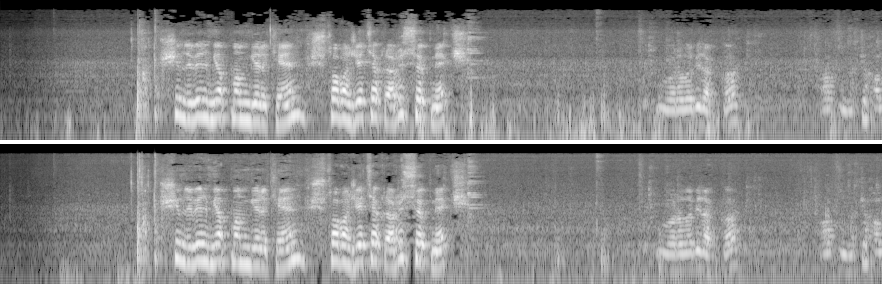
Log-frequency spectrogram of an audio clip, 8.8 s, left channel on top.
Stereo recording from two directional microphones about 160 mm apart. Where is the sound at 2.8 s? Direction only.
35° left (ahead or behind).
